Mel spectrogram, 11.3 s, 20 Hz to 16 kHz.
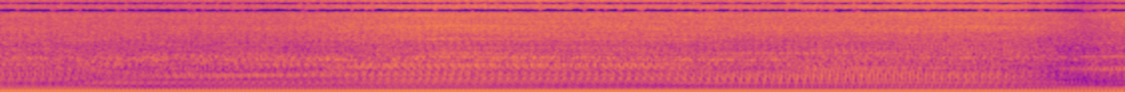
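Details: Freshly installed 1500hp Cummins diesel, run without coolant, cam break-in at about 1000–2000 rpm during hot re-torque: deep steady drone at raised idle, smooth and even, no knocks or misses. Normal high idle.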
